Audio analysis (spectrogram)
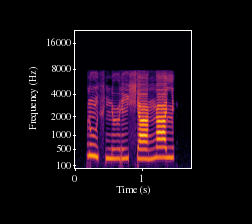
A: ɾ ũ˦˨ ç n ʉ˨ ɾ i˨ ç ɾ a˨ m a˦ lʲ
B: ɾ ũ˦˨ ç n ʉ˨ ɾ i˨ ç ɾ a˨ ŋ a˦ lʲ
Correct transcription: B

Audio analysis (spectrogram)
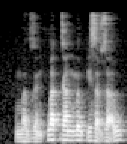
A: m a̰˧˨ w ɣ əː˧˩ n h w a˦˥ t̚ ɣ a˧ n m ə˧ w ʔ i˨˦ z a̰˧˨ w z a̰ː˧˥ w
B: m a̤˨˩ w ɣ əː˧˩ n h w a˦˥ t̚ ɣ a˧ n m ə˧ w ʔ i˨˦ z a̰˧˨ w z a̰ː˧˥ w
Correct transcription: B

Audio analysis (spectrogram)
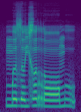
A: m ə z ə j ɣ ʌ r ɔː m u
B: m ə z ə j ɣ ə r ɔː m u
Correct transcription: A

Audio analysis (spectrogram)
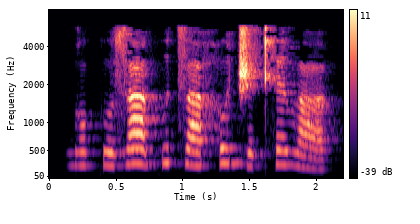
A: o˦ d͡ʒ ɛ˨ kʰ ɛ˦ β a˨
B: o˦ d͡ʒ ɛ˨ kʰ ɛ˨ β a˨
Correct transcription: A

